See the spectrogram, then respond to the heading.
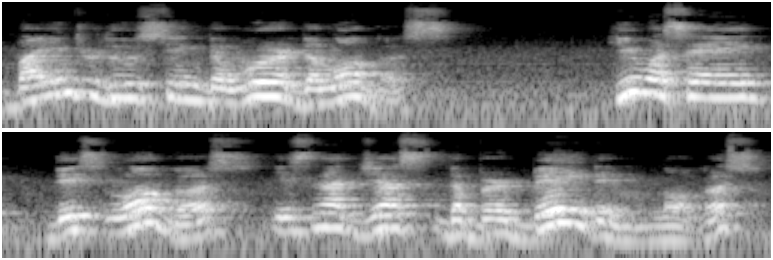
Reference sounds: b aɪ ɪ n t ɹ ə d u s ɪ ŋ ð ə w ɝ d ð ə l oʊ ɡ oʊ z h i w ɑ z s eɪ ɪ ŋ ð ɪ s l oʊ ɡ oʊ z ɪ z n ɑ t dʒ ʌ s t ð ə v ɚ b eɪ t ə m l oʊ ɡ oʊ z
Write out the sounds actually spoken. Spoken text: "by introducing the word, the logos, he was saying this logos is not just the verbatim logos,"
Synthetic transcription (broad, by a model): b aɪ ɪ n t ɹ ə d u s ɪ ŋ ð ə w ɝ d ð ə l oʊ ɡ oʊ s h i w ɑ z s eɪ ɪ ŋ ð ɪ s l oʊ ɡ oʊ s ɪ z n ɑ t dʒ ʌ s t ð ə b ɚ b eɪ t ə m l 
